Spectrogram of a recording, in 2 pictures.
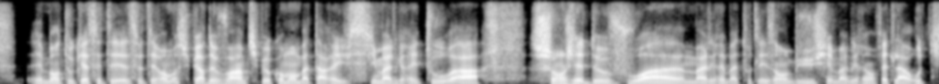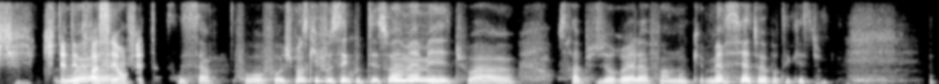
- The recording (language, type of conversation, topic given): French, podcast, Comment ta famille réagit-elle quand tu choisis une voie différente ?
- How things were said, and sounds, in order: other background noise; tapping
